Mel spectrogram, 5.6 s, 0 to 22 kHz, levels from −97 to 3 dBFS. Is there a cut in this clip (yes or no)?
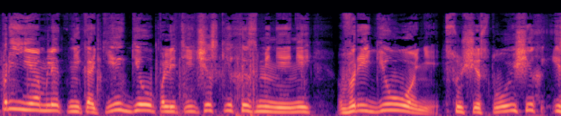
yes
